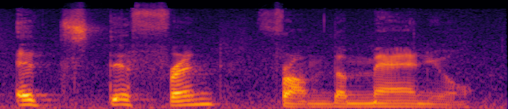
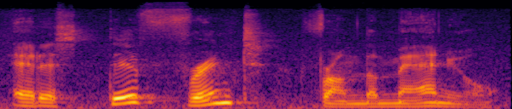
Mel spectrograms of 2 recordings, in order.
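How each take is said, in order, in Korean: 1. "It is"는 한 음절로 줄여서 발음해요. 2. "It is"는 두 개의 단어로 온전하게 발음해요.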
